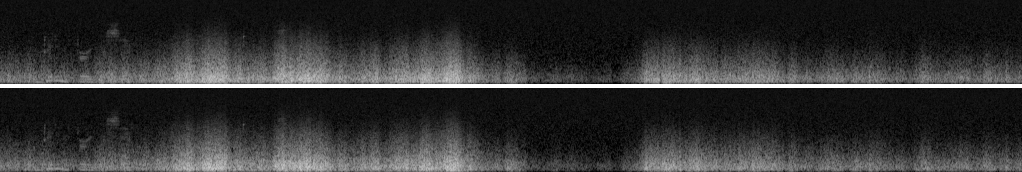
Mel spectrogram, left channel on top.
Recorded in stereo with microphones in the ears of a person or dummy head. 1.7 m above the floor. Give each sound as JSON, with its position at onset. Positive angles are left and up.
{"t": 0.3, "sound": "a man speaking", "side_deg": 5}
